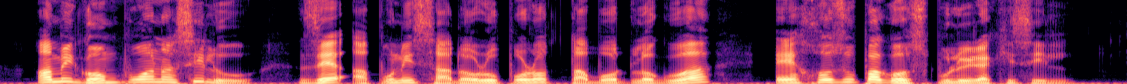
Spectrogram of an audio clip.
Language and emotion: Assamese, surprised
